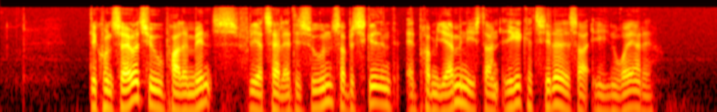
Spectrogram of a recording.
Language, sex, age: Danish, male, 39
